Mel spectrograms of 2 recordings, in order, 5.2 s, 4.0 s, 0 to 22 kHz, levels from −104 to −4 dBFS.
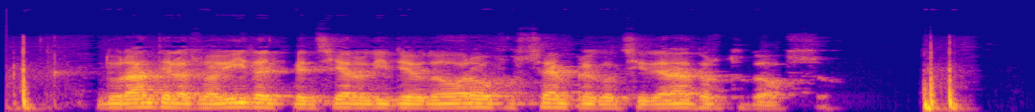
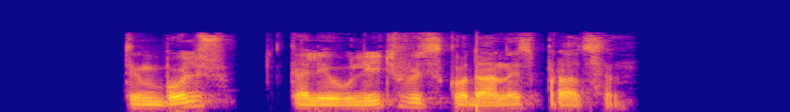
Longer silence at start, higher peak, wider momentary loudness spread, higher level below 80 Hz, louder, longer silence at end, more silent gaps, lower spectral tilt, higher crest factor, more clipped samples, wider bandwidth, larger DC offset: second, 0.05 s vs 0.65 s; about the same, -2 dBFS vs -2 dBFS; second, 9 LU vs 12 LU; first, -48 dBFS vs -54 dBFS; about the same, -20 LUFS vs -19 LUFS; second, 0.35 s vs 0.9 s; second, none vs 1.19-1.32 s; first, -8 dB/octave vs -4.5 dB/octave; about the same, 20 dB vs 18 dB; neither; second, 7 kHz vs 7.8 kHz; neither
